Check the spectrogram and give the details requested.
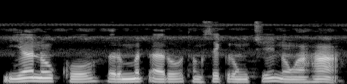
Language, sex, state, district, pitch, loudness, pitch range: Garo, male, Meghalaya, South Garo Hills, 125 Hz, -17 LUFS, 120-135 Hz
